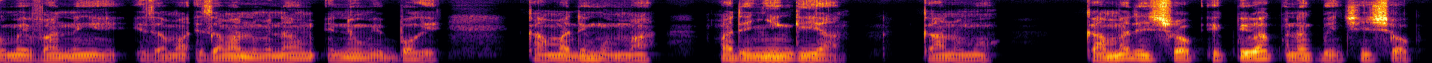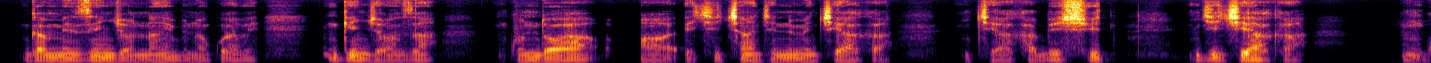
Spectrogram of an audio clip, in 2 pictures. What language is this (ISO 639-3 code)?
mfn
